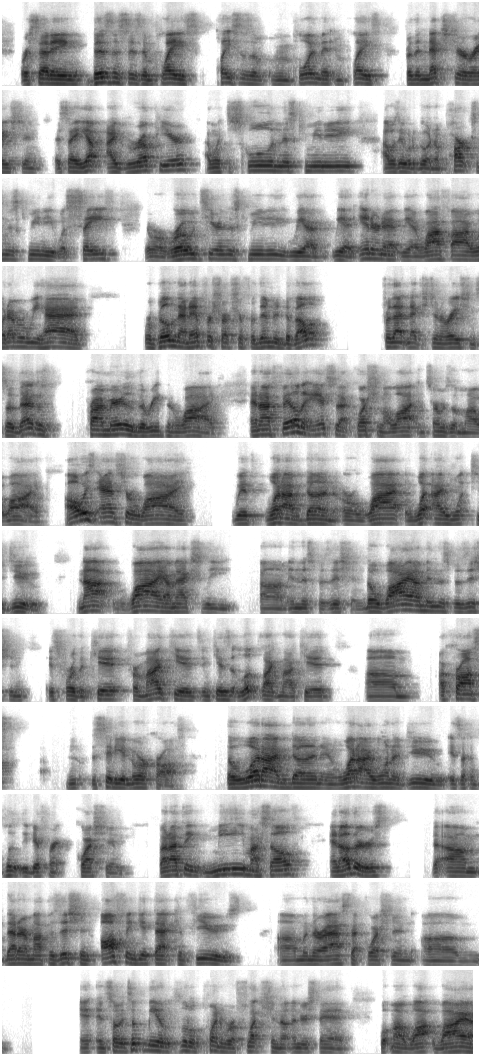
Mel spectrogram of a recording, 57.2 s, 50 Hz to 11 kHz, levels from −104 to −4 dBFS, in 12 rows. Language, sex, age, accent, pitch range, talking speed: English, male, 30-49, American, 115-140 Hz, 210 wpm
